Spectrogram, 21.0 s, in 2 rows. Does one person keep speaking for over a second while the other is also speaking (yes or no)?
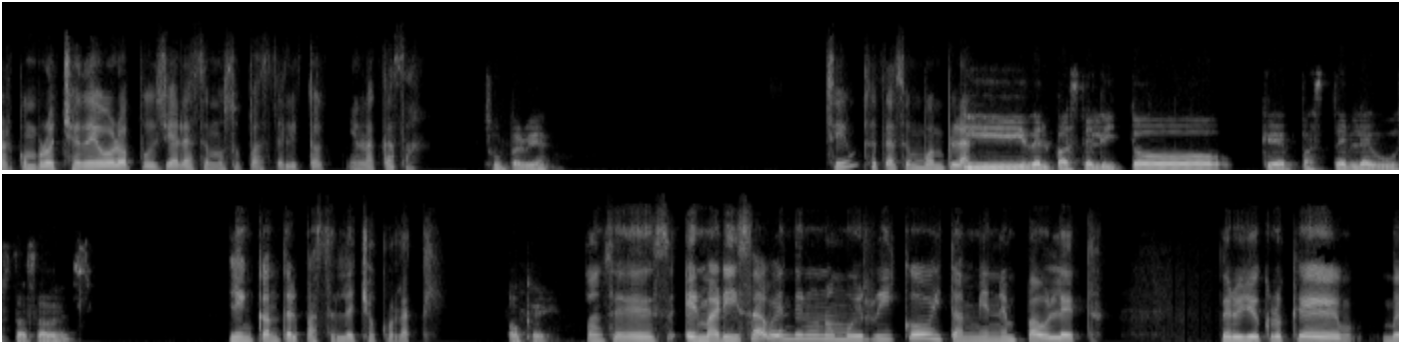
no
